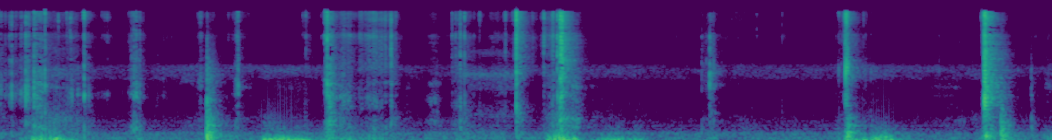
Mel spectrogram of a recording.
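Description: Clear plastic film seal being peeled off a jar of glue slime and handled: scattered crinkles and crackles, with a few dull knocks and taps from the jar.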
